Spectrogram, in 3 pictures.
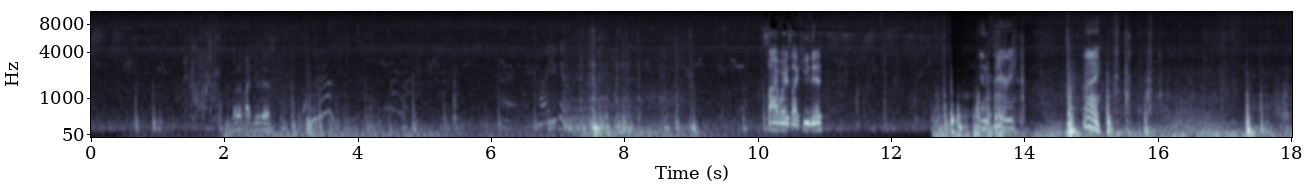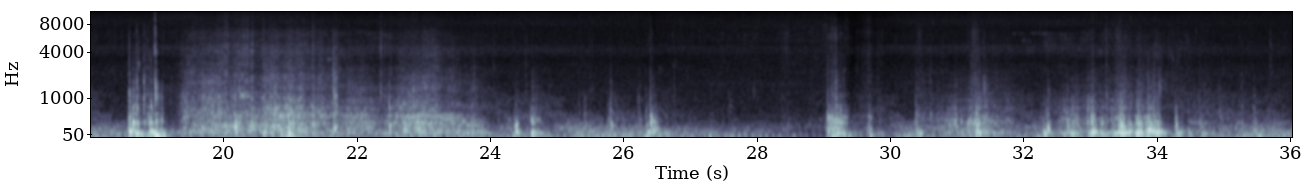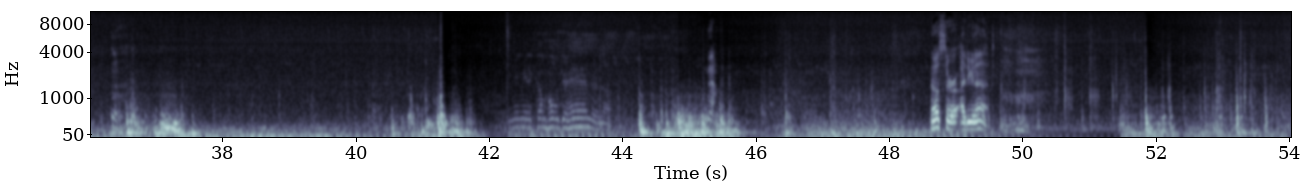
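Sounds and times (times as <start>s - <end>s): paddle splashing water: 0.5s - 54.0s
water washing along hull: 0.6s - 54.0s.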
